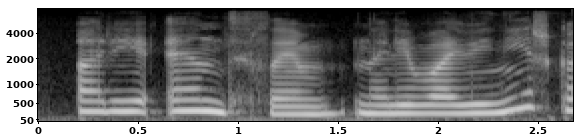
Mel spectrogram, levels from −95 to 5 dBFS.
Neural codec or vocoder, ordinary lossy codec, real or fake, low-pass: none; none; real; 7.2 kHz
